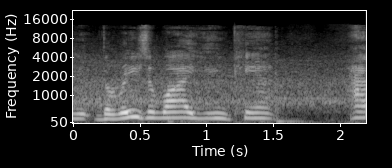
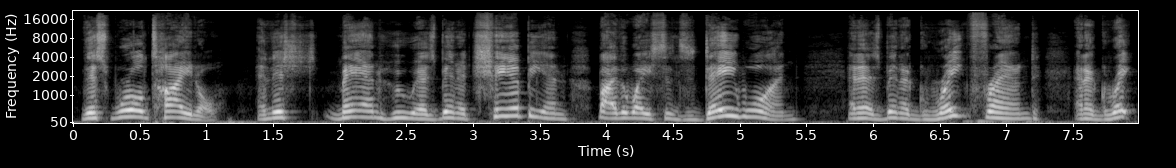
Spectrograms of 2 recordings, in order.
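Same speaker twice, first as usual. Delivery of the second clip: wrestling manager promo; 3 semitones higher than usual. Acted. Manager Ken Chrysler hyping the champion to the arena, showman promo. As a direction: hype the crowd like a ring manager.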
